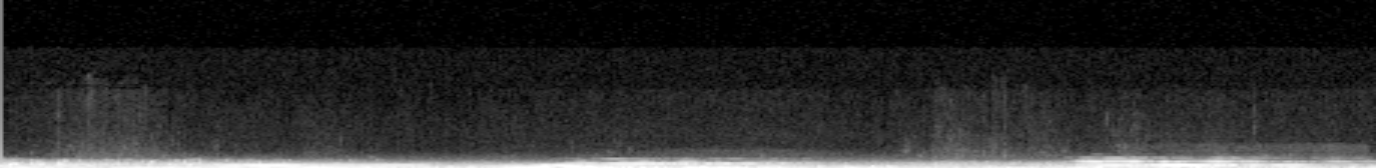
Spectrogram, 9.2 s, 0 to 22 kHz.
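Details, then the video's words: Whale song: long, drawn-out tonal moans with layered harmonics, a low sustained note first, then higher wavering tones that overlap and slide, all above a steady low underwater rumble and hiss. "1 ora di suono delle balene"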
